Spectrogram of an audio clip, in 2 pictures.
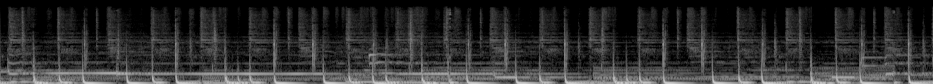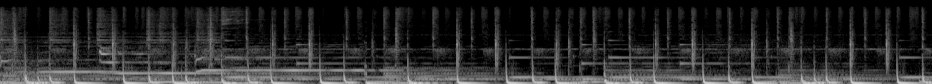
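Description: Damaged data in a compressed stream causes brief blips at 1.14–1.18, 4.46–4.51, 8.91–8.95, 12.96–13.00 and 18.13–18.17 s. Corrupted frames break decoder sync, producing a chirp, squawk, click or short hole.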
